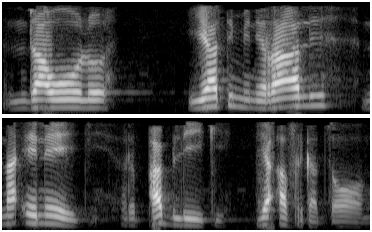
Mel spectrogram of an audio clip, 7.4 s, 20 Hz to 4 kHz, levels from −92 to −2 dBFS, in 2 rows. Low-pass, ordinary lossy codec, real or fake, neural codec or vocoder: 3.6 kHz; MP3, 24 kbps; real; none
